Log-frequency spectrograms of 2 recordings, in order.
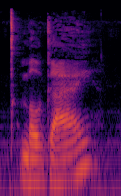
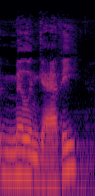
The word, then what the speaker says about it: Milngavie: My favourite one in Scotland, or in our local area, is Mulgai, which is spelt Milngavie. So a lot of people go, do you know the way to Milngavie? And I'm like, no, what? Mulgai. It's pronounced Mulgai.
